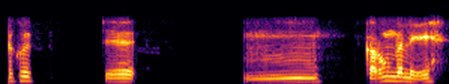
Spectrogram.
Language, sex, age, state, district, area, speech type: Manipuri, male, 18-30, Manipur, Senapati, rural, conversation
